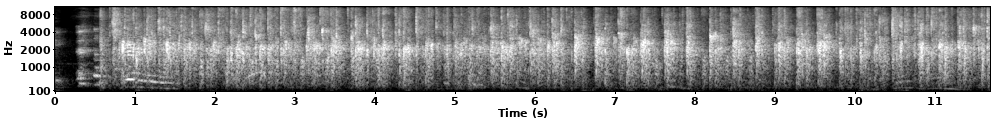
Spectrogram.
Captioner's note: applause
